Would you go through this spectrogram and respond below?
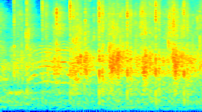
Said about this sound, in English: See, I know it's golf claps.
